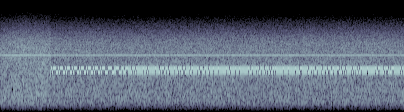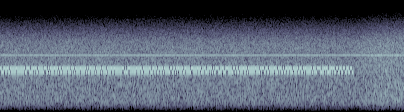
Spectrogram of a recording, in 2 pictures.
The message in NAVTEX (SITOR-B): IN SPAGNA LE RETI TELEVISIVE HANNO TRASMESSO IL LUNGOMETRAGGIO DOPPIATO IN SPAGNOLO.

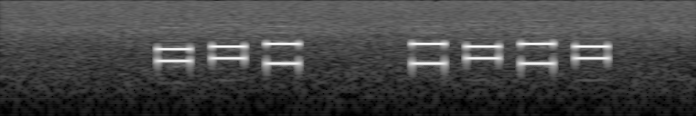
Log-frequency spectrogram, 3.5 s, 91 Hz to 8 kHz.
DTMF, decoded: 483 3838

